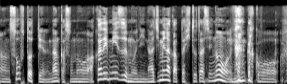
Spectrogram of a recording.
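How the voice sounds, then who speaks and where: A man has an unremarkable speaking voice at a medium pitch. He talks at a moderate pace with lively intonation and hardly any pauses. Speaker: painter. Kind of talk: interview.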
